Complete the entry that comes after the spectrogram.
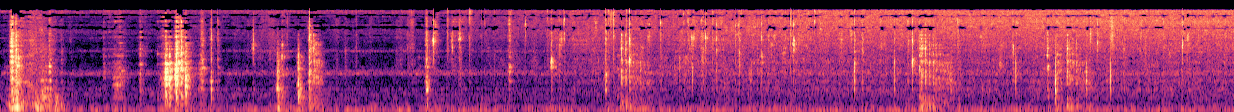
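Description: Banana spring rolls (turon) being laid one by one into hot oil in a frying pan, with a series of short sizzles and light clinks at irregular intervals over a low steady background.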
